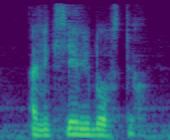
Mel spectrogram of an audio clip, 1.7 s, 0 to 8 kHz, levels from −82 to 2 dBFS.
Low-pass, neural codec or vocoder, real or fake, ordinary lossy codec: 7.2 kHz; codec, 24 kHz, 1 kbps, SNAC; fake; MP3, 48 kbps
